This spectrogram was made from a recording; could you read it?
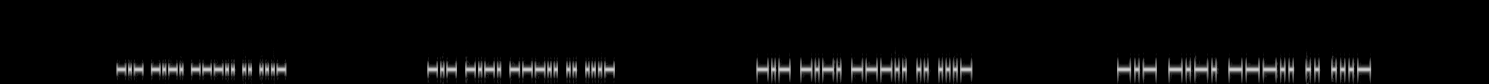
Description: Morse code, heard as a keyed tone, about 33 wpm, 700 Hz. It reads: KC8IV KC8IV KC8IV KC8IV
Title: Speed Racing - USA 2x2 Call Signs 28wpm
